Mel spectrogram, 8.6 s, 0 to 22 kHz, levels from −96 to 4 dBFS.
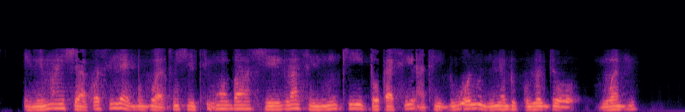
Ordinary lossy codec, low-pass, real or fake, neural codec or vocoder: AAC, 16 kbps; 3.6 kHz; fake; codec, 16 kHz, 1 kbps, FreqCodec, smaller model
